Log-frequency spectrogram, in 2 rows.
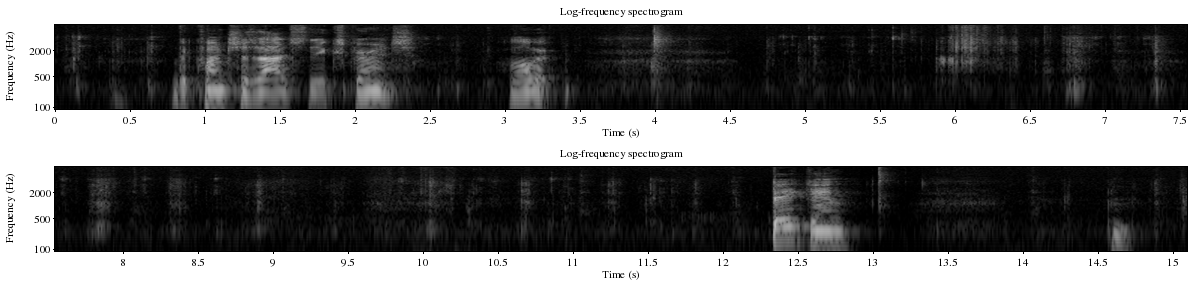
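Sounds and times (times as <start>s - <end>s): crunchy chewing: 0.0s - 0.8s, 2.3s - 12.3s.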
